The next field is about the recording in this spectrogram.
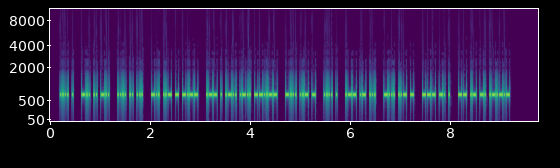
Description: Morse code, heard as a keyed tone, about 50 wpm, 700 Hz. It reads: HE DID HIS DUTY WELL, BUT HE WAS BUT ONE MAN.
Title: Sentences from Top 1500 Words 50wpm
